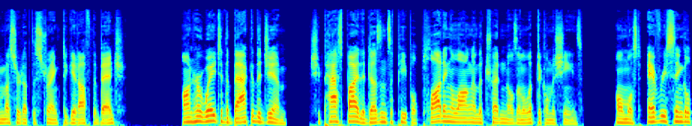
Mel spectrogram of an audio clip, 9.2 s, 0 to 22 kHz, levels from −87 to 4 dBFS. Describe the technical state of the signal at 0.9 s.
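At 0.9 s the speech signal is intact, with no audible fault at that moment.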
